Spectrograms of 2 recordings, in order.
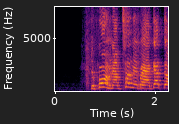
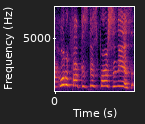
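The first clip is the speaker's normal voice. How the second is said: baffled disbelief; 8 semitones higher, much faster than usual. Retold or imitated. Confused by a stranger's call.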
